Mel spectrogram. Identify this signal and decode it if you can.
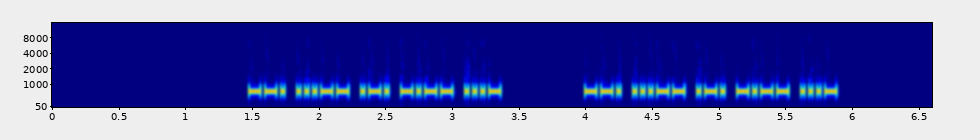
Morse code, heard as a keyed tone, about 40 wpm, 700 Hz. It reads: G3RYV G3RYV
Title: DXCC-100 Call Signs - 5 Characters - Repeated 2x - 40wpm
